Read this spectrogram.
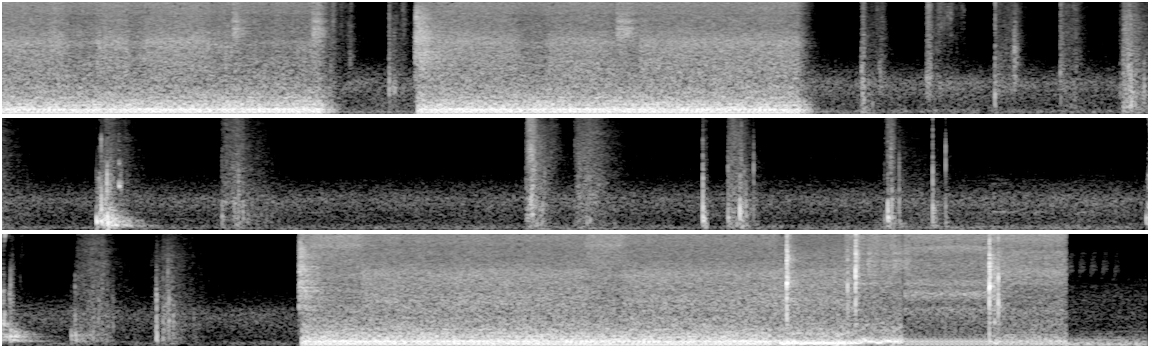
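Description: A pressure washer sprays a steady, hissing jet of water.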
